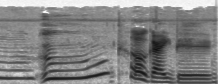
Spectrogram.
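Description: A child humming a wordless tune: a held note, then a note that slides up, then a lower note held near the end.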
